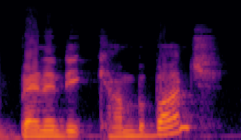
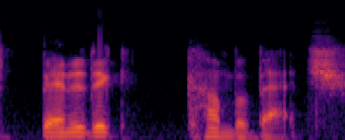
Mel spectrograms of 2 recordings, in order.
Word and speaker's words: Benedict Cumberbatch: I say his name properly Benedict cumber bunch I can he'd be good I think that's how you pronounce his name okay uh he's going to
